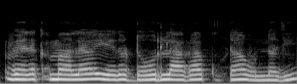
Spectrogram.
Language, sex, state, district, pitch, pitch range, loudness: Telugu, female, Andhra Pradesh, Guntur, 225 Hz, 220-235 Hz, -16 LUFS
